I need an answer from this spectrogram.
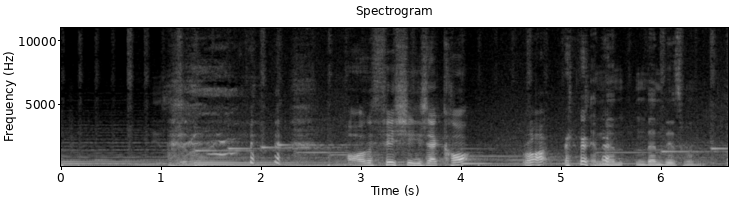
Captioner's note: laughs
